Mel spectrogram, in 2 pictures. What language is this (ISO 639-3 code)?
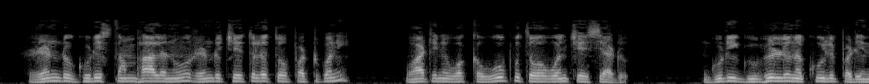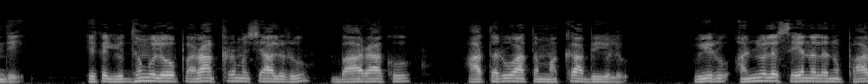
tel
